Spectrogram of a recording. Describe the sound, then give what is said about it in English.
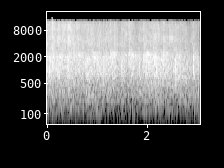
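Sustained applause from a crowd for coach Pete Carroll, a dense steady patter of many hands clapping at an even loudness throughout, with no voices standing out. “Give Pete Carroll a round of applause.”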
